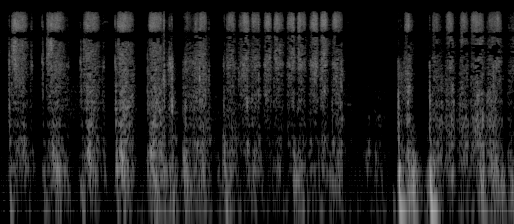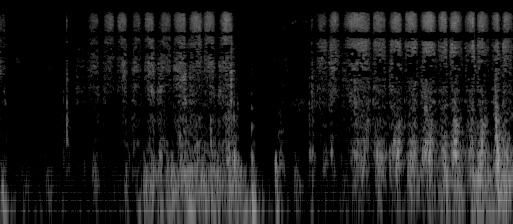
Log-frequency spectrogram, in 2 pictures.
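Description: Sandpaper rubbed by hand over a lizard-skin cowboy boot in quick back-and-forth strokes, about three a second, with a brief pause about three and a half seconds in and a softer stretch midway. The skin is being sanded lightly to bring the darkened sanded-black finish back to its original colour.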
